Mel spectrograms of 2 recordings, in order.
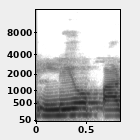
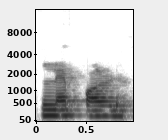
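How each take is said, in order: First: It is said with three syllables, lee-oh-pard. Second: It is said with two syllables, leh-perd. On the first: The speaker calls it wrong. "नियम के अनुसार तो ये लियोपार्ड होना चाहिए" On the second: The speaker calls it right. "इसकी ध्वनि है वो लेपर्ड है"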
